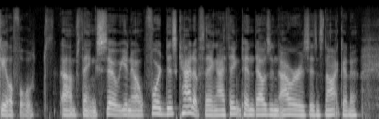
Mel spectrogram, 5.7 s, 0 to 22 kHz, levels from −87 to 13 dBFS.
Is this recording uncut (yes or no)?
yes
